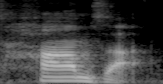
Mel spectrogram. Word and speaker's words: Khamzat: It's Khamzat.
